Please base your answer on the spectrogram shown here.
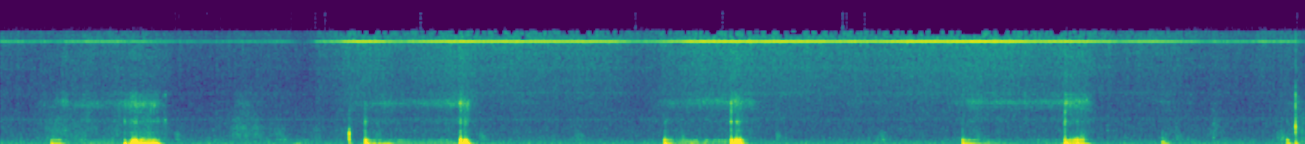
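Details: A sleeping French Bulldog's first snores: soft, low snorting breaths recurring roughly every three seconds against a quiet background hiss.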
